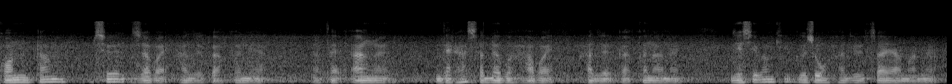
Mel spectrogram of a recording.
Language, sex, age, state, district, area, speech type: Bodo, male, 45-60, Assam, Kokrajhar, rural, spontaneous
